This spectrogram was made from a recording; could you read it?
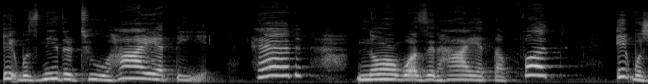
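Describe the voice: Here someone does plain reading aloud.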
